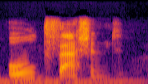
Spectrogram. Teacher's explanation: we're gonna push the d into the f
